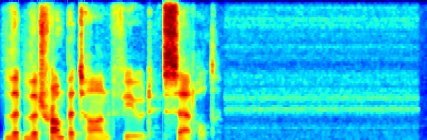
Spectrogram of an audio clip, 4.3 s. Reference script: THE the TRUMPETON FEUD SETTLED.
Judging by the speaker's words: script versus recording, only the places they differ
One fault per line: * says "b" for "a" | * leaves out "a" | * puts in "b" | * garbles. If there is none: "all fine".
all fine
